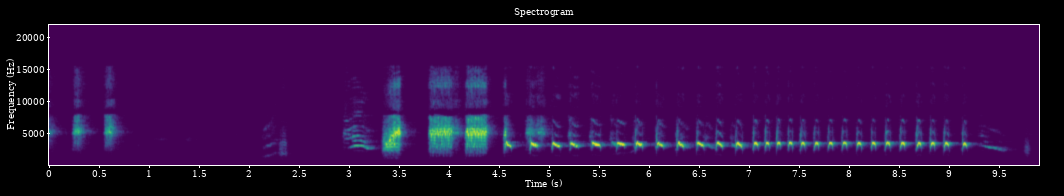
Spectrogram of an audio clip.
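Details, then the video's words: Cucak jenggot ngepik call, used to draw in other birds: a few isolated notes and harsh rasping bursts, then a long, accelerating trill of over thirty sharp ringing pips, ending in a falling slur. "Burung cucak jenggot ngepik cocok untuk pancingan"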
